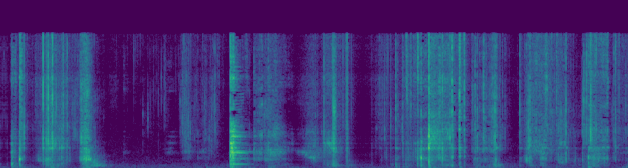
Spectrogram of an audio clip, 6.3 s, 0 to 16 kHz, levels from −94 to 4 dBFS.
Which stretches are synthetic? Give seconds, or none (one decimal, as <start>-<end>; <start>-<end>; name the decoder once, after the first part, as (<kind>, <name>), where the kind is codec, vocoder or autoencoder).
0.0-0.8 (codec, SNAC); 2.9-4.5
